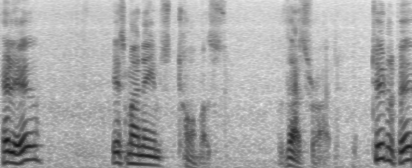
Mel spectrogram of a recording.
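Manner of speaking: very high, sing-song, swooping put-on British accent. Show how an old-time actor sounded in real life when not acting, in a put-on British accent. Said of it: "but sounded like this in real life".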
